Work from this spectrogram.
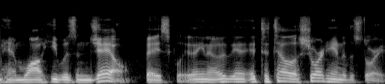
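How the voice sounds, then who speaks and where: Recorded with a dry, close sound and no echo, a man has an ordinary speaking voice at a medium pitch with ordinary pitch variation. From Western Pennsylvania. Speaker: guest, whistleblower and podcaster. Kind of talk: podcast discussion.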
